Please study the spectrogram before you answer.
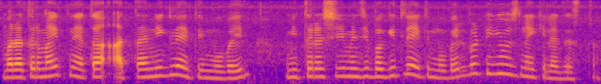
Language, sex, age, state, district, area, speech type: Marathi, female, 18-30, Maharashtra, Wardha, rural, spontaneous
